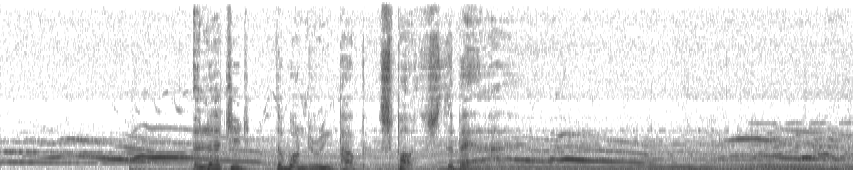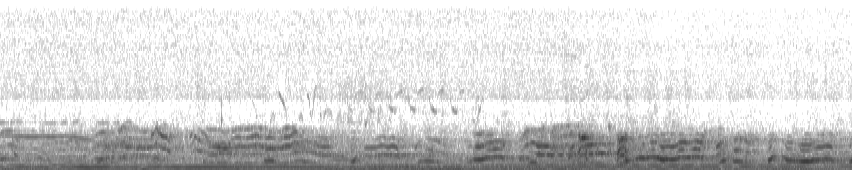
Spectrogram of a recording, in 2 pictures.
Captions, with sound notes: Alerted, the wandering pup spots the bear. (HOWLING) (BARKS)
